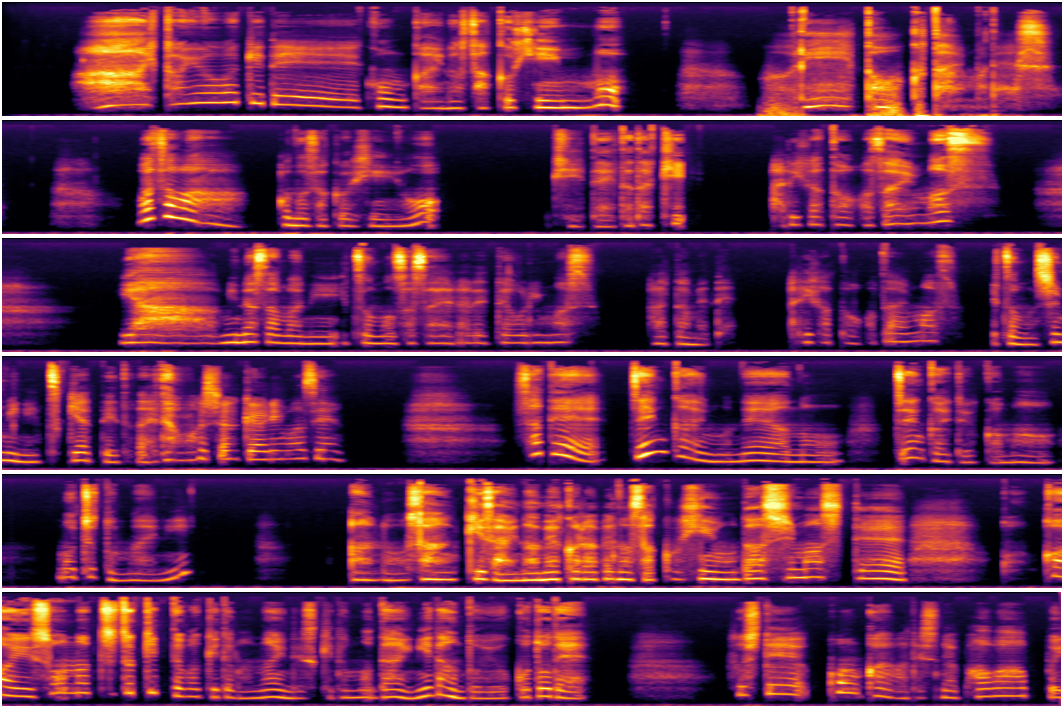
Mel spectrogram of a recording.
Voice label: 乳首舐め 音 比べ フリートーク

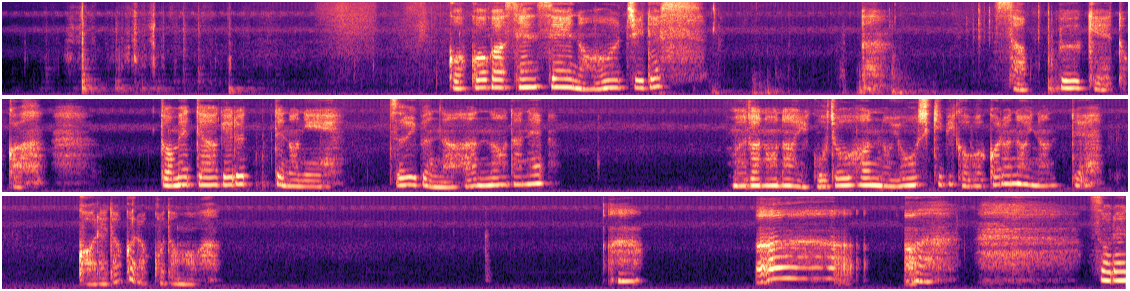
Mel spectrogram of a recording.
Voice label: 安息添い寝【BGMなし】, ASMR

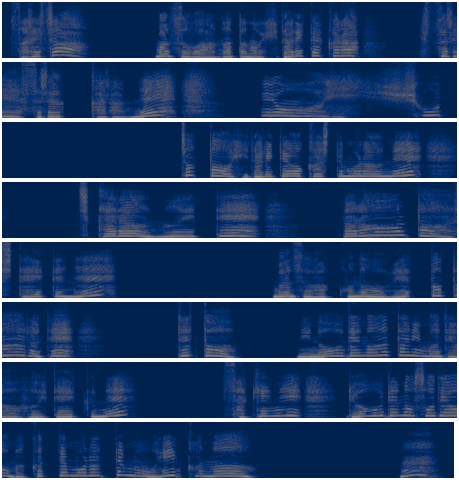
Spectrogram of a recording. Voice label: ぬくもりいっぱいの彼女の体温を感じながら両手のマッサージ, ASMR

